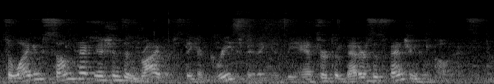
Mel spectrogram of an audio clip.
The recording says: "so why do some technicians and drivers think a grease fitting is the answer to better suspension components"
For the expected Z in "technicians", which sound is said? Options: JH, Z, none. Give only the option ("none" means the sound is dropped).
Z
